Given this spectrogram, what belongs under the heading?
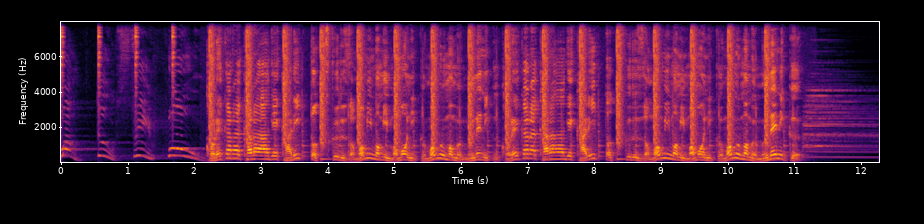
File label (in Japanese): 早口言葉リズム（中級編）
